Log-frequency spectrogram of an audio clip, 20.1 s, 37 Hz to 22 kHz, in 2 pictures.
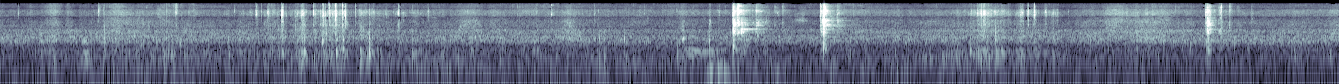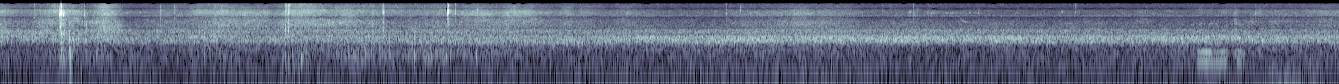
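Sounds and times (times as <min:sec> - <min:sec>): pine cones cracking in fire: 0:00.0 - 0:18.8
faint steady fire hiss: 0:00.0 - 0:20.0.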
